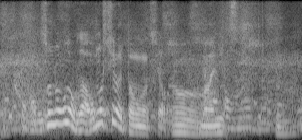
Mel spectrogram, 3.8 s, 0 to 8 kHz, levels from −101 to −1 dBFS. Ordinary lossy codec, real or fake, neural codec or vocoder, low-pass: none; fake; codec, 16 kHz, 6 kbps, DAC; none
